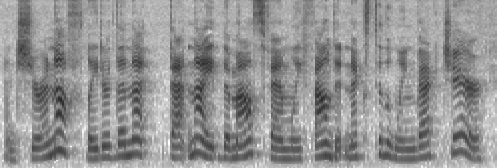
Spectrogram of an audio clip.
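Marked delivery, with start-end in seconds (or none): none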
